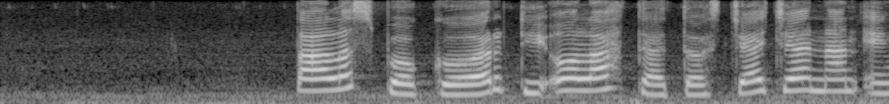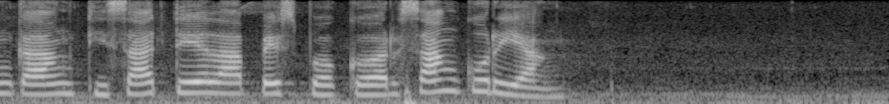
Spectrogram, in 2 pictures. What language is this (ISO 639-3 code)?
jav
